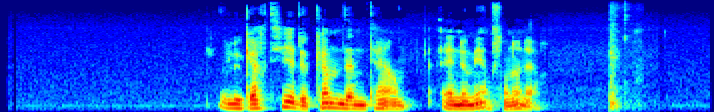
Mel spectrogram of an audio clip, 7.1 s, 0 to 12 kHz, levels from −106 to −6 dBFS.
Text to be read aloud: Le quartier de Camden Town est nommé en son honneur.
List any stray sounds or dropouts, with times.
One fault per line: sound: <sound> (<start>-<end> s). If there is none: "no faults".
sound: throat clearing (6.1-6.5 s)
